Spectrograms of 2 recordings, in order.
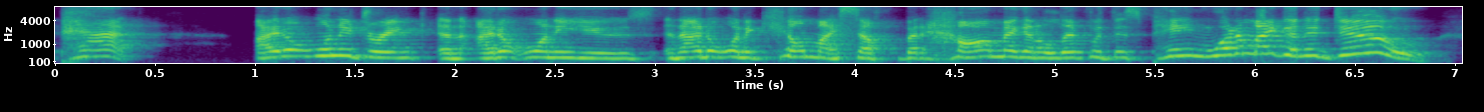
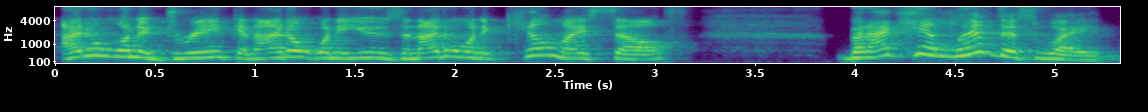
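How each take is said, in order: First: High, loud desperate outburst; retold screaming. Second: High, loud, insistent repeat; exasperated inner protest. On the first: Venting to her sponsor about pain, screaming. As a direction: wail it at full voice, pitch climbing to the last question. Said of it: "I'm screaming at the top of my lungs". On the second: Retold or imitated. Silently fuming at her calm sponsor, exasperated. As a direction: hammer each complaint in disbelief. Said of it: "And I'm thinking, "Did she just hear what I said?".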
